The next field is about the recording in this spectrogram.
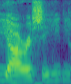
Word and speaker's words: Yara Shahidi: Yara Shahidi.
